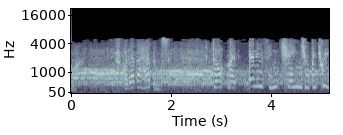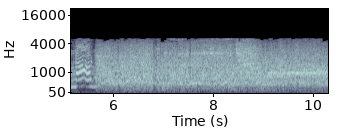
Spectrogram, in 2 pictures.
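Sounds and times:
subway train rumbling along the tracks: 0:00.0 - 0:10.3
speech: 0:01.1 - 0:06.8
loud continuous roar of subway train wheels and car noise: 0:05.6 - 0:10.3.

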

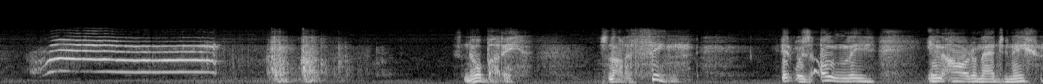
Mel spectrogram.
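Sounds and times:
cat meowing outside a door: 0:00.3 - 0:02.2
speech: 0:04.6 - 0:05.3, 0:06.1 - 0:07.0, 0:07.8 - 0:10.4.

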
